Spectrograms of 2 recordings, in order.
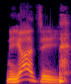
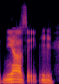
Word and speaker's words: Niazi: Niazi, spelled Niazi, and it pronounced it was Niazi, right? And I'm like, well, that's not how I say it. I say Niazi. So I had to type in NEE dash Y and then ZI, but then it sounded even weirder.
